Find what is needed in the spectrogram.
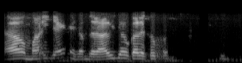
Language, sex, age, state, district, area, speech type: Gujarati, male, 18-30, Gujarat, Morbi, rural, conversation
